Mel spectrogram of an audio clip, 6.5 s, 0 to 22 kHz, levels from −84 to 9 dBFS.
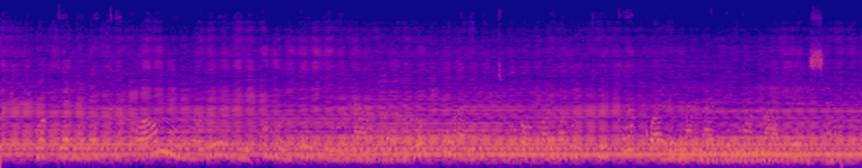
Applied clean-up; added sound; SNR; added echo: none; Boat, Water vehicle; -4 dB; none.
